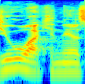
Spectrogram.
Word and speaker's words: Joakim: My name is Yua. So that's how we pronounce it.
